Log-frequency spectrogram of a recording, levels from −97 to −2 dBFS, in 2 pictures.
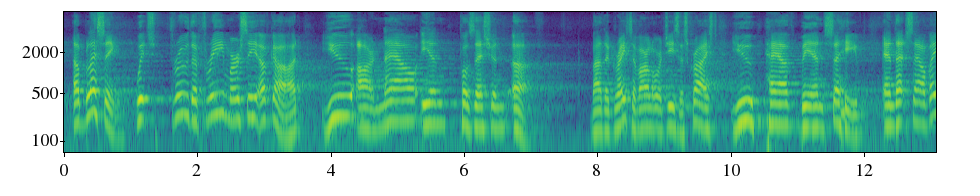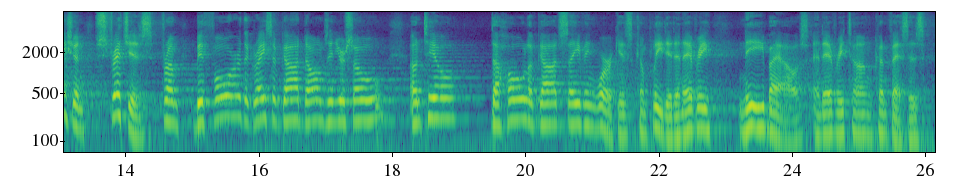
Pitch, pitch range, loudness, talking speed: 180 Hz, 145-200 Hz, -20 LUFS, 135 wpm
